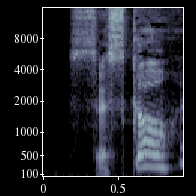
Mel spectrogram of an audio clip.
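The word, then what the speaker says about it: Sisqó: We have the Thong Song, originally performed by Cisco. Is that how it's pronounced? – Yes.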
